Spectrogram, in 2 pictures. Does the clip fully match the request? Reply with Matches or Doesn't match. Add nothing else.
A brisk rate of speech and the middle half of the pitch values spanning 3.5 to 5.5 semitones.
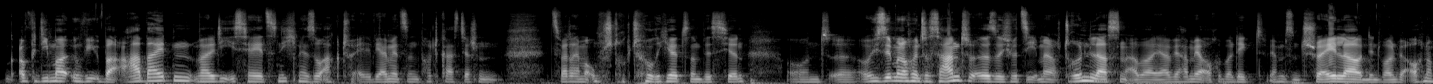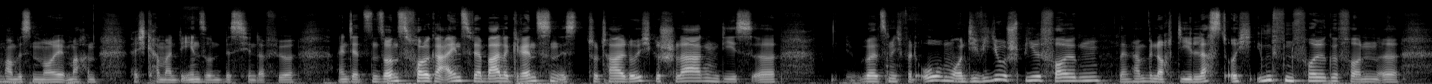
Matches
